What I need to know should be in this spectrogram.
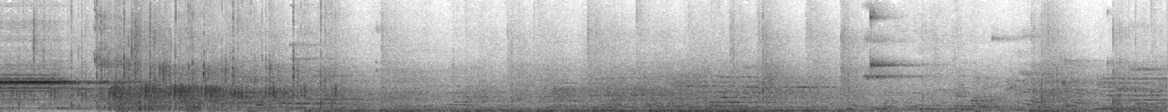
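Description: Young girls chatter in a large echoing hall.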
